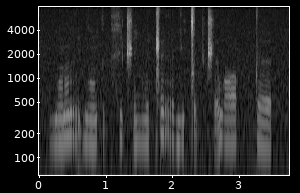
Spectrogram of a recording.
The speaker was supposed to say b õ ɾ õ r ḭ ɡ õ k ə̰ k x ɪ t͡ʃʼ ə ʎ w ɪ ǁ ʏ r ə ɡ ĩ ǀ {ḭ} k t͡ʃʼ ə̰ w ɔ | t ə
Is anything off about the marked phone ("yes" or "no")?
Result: yes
